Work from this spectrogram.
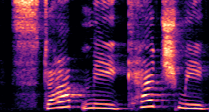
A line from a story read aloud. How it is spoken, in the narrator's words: cried the worm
